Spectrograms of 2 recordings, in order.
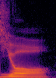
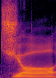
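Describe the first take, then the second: First: The syllable begins with a Y sound. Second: The syllable begins with a J sound. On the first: The speaker calls it right. "it's yo" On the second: The speaker calls it wrong. "It's not jo"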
